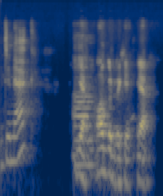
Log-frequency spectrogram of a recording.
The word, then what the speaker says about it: Dinek: going to have dinner uh i hope i pronounced your surname correctly dineck yeah all good wiki yeah yeah dineck is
